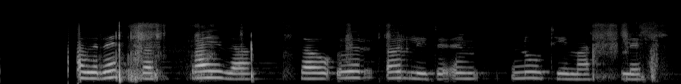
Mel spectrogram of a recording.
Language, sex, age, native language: Icelandic, female, 11, Icelandic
